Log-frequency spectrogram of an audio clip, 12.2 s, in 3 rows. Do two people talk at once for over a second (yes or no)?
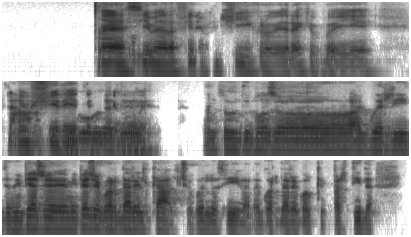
yes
